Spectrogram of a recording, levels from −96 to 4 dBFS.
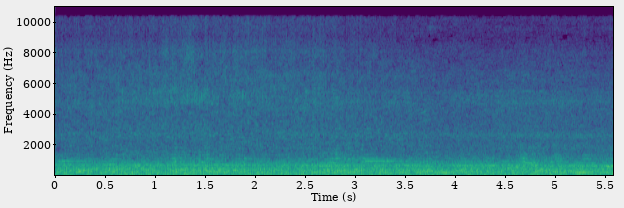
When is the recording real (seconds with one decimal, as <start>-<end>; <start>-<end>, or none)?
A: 3.4-5.6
